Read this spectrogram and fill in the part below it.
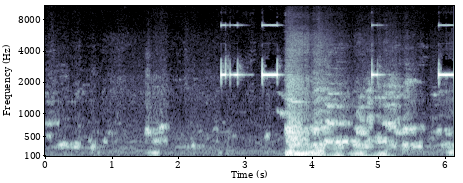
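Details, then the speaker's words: Suzuki GS150 self-starter armature multimeter continuity test, probe touched to each segment in turn: four short sharp beeps, beep required on every point; continuity good across armature segments. "आवाज़ आ रही है, हर point के ऊपर आनी चाहिए।"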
